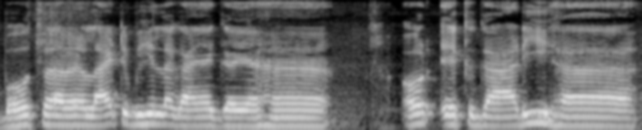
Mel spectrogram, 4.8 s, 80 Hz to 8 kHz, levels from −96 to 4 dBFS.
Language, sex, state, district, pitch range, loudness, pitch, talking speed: Hindi, male, Jharkhand, Palamu, 145-165 Hz, -14 LUFS, 150 Hz, 135 wpm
